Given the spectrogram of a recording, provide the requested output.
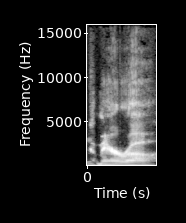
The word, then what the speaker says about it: Kamara: That was Alvin Kamara. I was going to say, does it rhyme with Shamara?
